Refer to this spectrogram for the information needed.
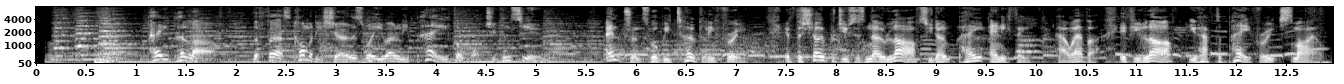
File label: male british english comedy comercial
